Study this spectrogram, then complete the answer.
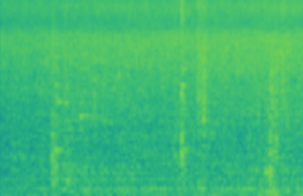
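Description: Fish frying in hot oil, a Filipino fried tilapia, with a steady close sizzle and crackle and occasional sharper pops of spattering oil.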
